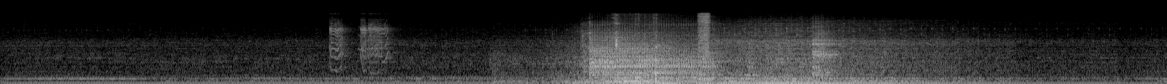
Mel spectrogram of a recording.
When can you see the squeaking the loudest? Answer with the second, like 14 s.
6 s.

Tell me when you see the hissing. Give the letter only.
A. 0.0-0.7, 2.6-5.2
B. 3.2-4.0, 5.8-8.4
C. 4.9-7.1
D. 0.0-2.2
C.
